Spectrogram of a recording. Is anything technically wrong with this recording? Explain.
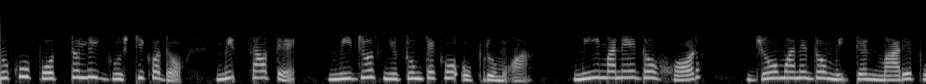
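Yes. Throughout, the speech carries G.729 codec damage: a filter-and-pulse model rebuilds it at what sounds like 8 kbit/s, leaving it rough and synthetic. A spectrogram shows nothing above 4 kHz.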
